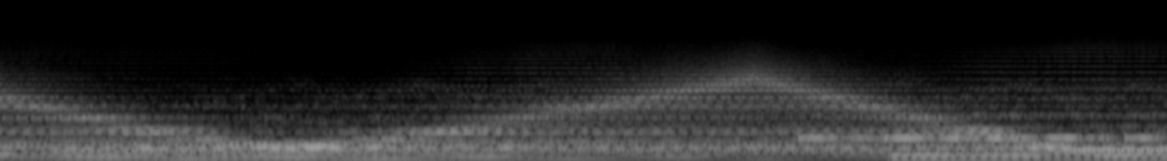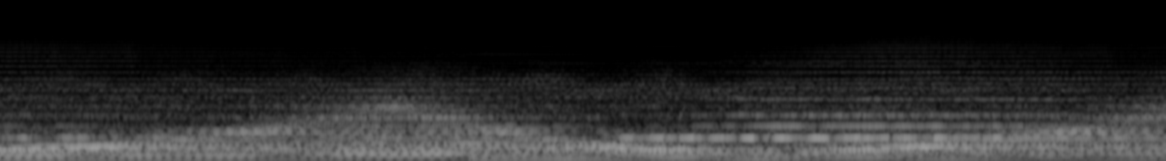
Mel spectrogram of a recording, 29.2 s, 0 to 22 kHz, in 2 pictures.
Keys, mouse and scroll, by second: 20.4 a, 22.4 5, 22.6 Return.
